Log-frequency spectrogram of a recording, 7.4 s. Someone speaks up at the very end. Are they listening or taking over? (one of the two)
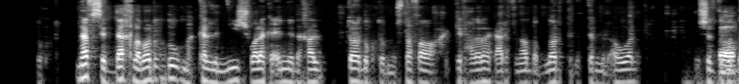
listening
